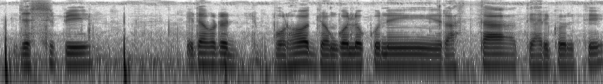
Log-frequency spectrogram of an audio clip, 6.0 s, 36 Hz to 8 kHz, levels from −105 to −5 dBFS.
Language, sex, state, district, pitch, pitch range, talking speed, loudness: Odia, male, Odisha, Malkangiri, 120 Hz, 115-130 Hz, 90 wpm, -19 LUFS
